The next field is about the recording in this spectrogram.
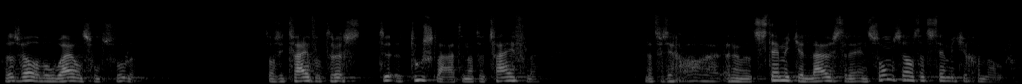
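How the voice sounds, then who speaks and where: A man with a notably high voice preaches a sermon. He speaks with strong emphasis and keeps asking rhetorical questions of his listeners. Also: brisk, fairly bright tone.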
